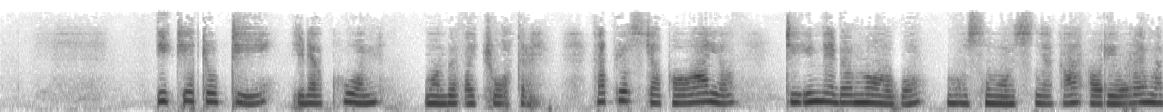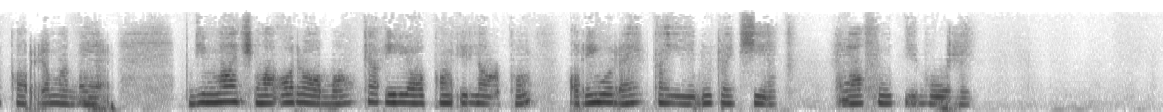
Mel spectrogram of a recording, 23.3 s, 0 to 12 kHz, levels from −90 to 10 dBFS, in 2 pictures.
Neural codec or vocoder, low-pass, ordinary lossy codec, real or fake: codec, 44.1 kHz, 0.9 kbps, DAC; 10.8 kHz; MP3, 32 kbps; fake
